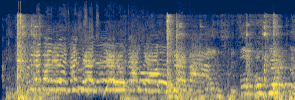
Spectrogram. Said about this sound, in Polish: Wolność dla Bibianki! Wolność dla Bibianki! Do pokoju przesłuchań docierały stłumione odgłosy protestu. Przyjaciele Bibianny Nowok nie odpuszczali.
